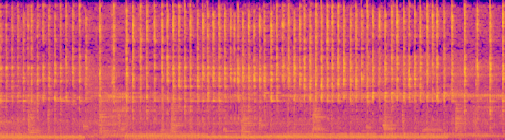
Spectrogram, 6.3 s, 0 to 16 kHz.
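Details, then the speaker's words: STIHL BG86 hand blower that starts and runs but won't rev up or make power: two-stroke buzzes at a flat, strained speed and dips instead of climbing, caused by a completely clogged spark arrester screen. "Customer states that it doesn't rev up. It starts and runs, but don't rev up."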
